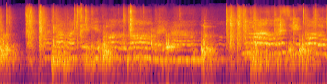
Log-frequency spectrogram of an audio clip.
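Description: A group of young girls sings together nearby.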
